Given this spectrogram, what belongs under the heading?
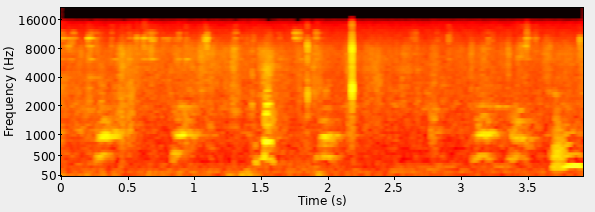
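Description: A Standard Whoodle puppy lets out soft whimpers and short high yips close by, intermittent over quiet background noise.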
